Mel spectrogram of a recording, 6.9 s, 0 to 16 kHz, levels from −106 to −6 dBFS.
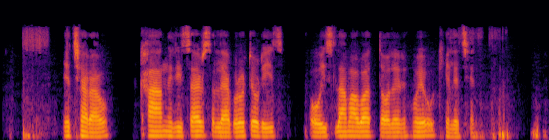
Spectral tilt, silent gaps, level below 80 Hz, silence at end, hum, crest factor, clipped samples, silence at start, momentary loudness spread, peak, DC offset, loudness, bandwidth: -6 dB/octave; 1.56-1.66 s; -60 dBFS; 0.1 s; none; 20 dB; under 0.1%; 0.3 s; 18 LU; -8 dBFS; under 0.1%; -28 LUFS; 8 kHz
